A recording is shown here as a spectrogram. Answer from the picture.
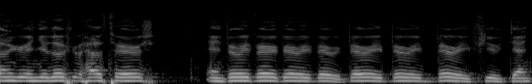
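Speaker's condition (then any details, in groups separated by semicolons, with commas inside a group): Stage 4 tongue cancer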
